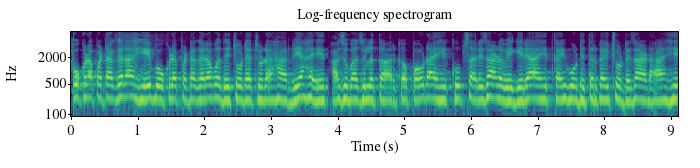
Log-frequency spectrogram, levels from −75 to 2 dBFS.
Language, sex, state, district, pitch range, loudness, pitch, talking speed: Marathi, female, Maharashtra, Dhule, 220-230 Hz, -13 LUFS, 225 Hz, 170 wpm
